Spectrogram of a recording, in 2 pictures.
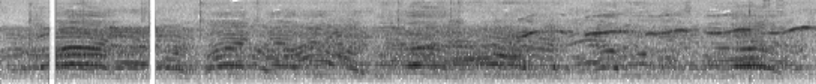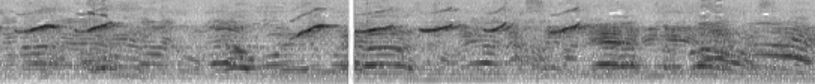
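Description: Several people's voices shouting and chattering at once, indistinct and overlapping, some calls rising sharply in pitch.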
